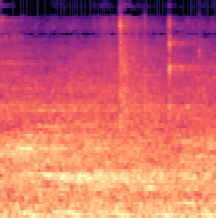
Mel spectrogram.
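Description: Busy badminton hall: a steady hum of the large hall with background voices, and a few sharp taps from racket strokes and shoes on the court in the second second.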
